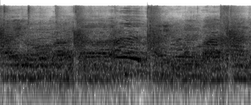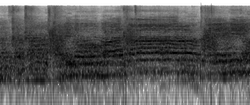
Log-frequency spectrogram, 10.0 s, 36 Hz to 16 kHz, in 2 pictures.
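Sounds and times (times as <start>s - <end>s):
hand claps: 0.0s - 1.9s, 2.5s - 3.4s, 4.3s - 6.5s, 7.3s - 10.0s
group singing in unison: 0.0s - 10.0s.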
